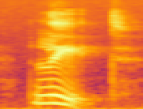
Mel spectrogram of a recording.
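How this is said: The vowel is a tense ee sound.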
